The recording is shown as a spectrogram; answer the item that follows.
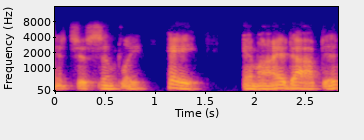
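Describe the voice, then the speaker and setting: A man speaks at a moderate pace and medium pitch with vocal fry. His intonation stays fairly even. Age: 70s. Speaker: securities attorney and former real estate syndicator. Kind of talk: podcast interview.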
